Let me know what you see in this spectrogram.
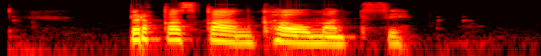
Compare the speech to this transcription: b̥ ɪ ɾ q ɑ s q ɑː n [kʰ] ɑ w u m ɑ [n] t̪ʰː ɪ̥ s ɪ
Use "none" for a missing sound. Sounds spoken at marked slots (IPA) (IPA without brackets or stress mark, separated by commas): kʰ, n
